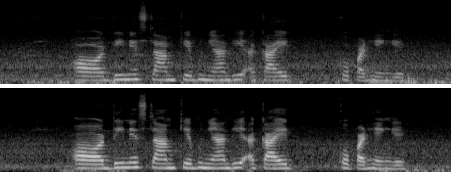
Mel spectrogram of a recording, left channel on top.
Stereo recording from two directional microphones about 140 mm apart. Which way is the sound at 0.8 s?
70° right (ahead or behind).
